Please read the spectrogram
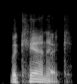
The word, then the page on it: mechanic: American English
